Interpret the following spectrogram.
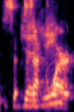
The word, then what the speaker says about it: Sequart: Sequart is how they say it. Like, yeah, for like sequential art because it's a book. It's a company that focuses on comic books and sequential art.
